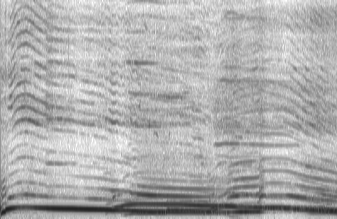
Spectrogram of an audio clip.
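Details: Wolf howls rising sharply at the start and then holding long and smooth, with a second voice entering and sliding down and back up, so two or more howls overlap and bend throughout.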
